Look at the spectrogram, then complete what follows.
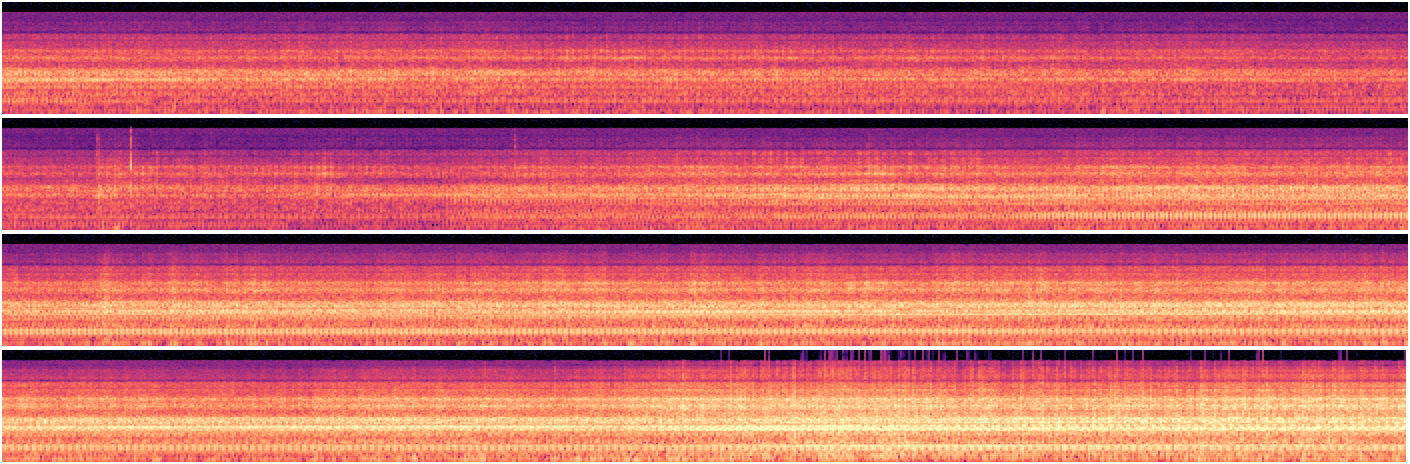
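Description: Modified Yamaha LC motorcycle's single-cylinder engine running at held-open throttle, its note dipping briefly about nine seconds in, then climbing steadily in pitch and loudness as the bike gains speed.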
